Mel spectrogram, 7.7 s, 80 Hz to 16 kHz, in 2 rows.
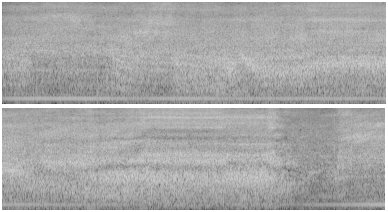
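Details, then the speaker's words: IEC Compact Electra C8 vacuum cleaner after new motor install: constant motor hum under strong steady airflow rush, no rattles or pitch wobble; normal running. "that's the noise to make so much better hear that airflow"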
